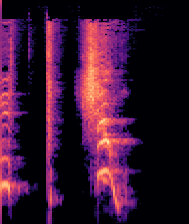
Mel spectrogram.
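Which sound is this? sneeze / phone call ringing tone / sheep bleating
sneeze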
